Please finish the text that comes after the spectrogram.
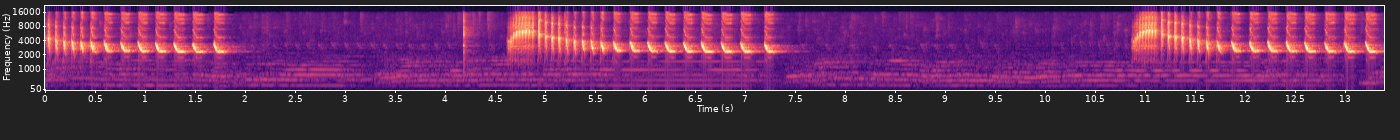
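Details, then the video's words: Three bursts of kapas tembak song, used as training audio for songbirds: each starts with a high rising sweep and runs into a long rattling series of rapid clipped notes. Soft low tonal sounds fill the pauses. "Kapas Tembak Gacor Full Ngeroll Panjang"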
